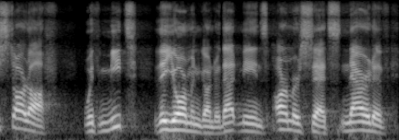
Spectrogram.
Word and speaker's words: Jormungandr: So that starts off with meeting the Jormungandr. That's the way you pronounce Absolutely, that.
